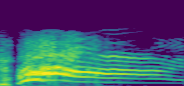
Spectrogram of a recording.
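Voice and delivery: put-on high pained scream of a little boy; child's scream. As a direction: scream like the antiseptic just hit the cut. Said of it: "she comes and".

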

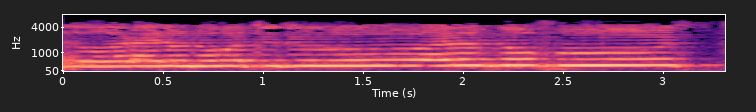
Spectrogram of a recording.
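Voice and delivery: hammed-up crying prayer to the Lord; mock crying plea. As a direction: wail it out like a helpless beggar. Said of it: "And we cry".

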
